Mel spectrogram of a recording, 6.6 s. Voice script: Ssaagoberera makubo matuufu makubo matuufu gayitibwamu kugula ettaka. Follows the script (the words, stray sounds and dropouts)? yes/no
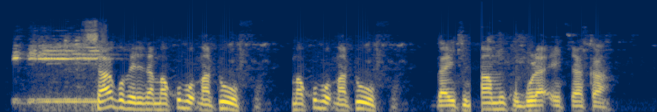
no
